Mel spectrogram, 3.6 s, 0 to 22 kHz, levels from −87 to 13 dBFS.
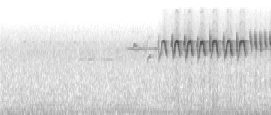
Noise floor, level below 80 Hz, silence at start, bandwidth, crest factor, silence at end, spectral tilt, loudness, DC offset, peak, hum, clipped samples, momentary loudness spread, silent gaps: -55 dBFS; -62 dBFS; 1.75 s; 16.5 kHz; 16 dB; 0 s; 1 dB/octave; -20 LUFS; under 0.1%; -10 dBFS; none; under 0.1%; 13 LU; none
